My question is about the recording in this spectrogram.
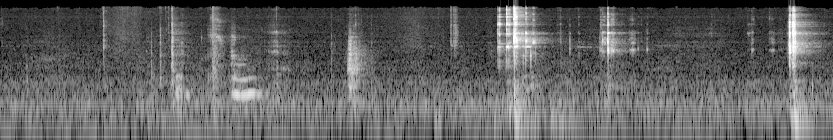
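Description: Light metallic clicks and clinks from handling the hard disk drive's parts as a disk platter is set back onto the spindle hub. The loudest is a clink with a brief ring about five seconds in, and a sharp click comes at the very end.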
